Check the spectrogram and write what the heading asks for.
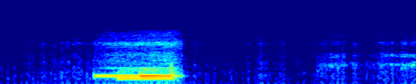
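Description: A short electronic beep of steady tones, about half a second long, sounding once.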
